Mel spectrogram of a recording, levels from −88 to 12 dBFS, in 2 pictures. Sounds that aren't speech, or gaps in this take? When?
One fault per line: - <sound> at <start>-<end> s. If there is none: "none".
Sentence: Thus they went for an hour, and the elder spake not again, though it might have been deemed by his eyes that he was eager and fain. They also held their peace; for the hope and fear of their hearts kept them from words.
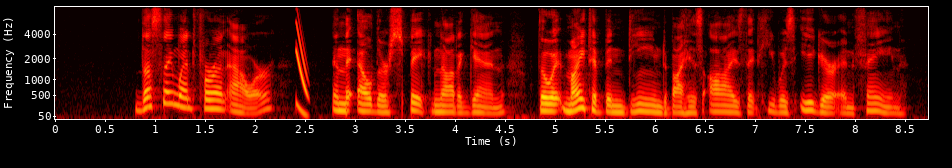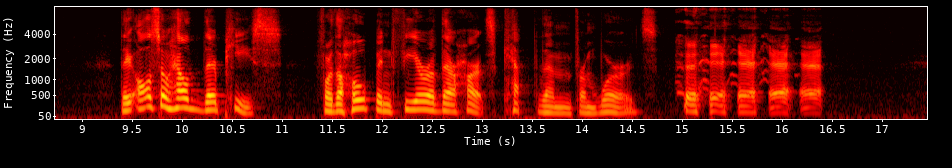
- chirp at 2.4-2.6 s
- laugh at 14.9-16.5 s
